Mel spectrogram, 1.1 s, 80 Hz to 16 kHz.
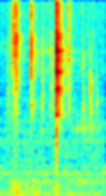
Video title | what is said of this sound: Miniature Guns: Alloy Empire 1:2.05 Scale Desert Eagle Comparison and Review | when you pull the trigger kind of sounds I don't know if you guys can hear that but it sounds Hollow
